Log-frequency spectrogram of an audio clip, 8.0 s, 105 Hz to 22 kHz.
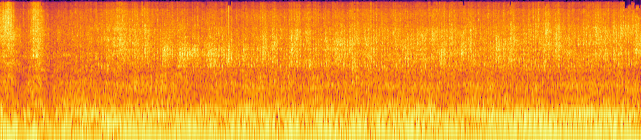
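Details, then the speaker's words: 1955 Chevrolet truck V8, open pipes, just started after cranking attempts: loud, uneven lumpy stumbling idle; runs on about six cylinders, cause unconfirmed. "right, it runs. runs on about six cylinders."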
